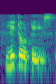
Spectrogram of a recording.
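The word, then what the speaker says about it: litotes: ठीक है, क्या प्रोनाउंसिएशन है इसका, लिटोटीज।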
